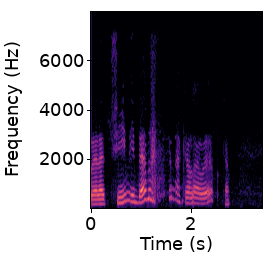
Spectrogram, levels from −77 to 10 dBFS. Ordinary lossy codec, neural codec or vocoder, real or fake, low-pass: none; codec, 24 kHz, 0.9 kbps, WavTokenizer, medium speech release version 1; fake; 7.2 kHz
